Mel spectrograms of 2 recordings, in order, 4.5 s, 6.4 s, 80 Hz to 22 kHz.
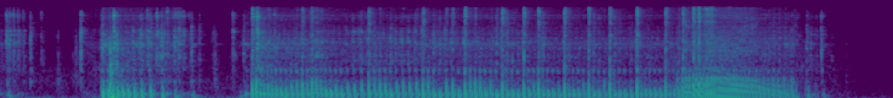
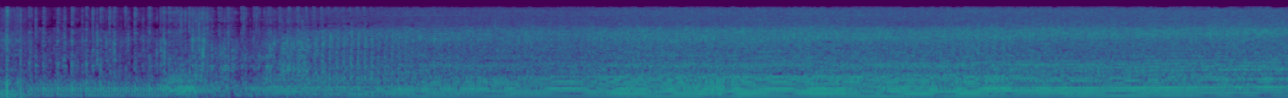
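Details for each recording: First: Echo GT200R string trimmer, two-stroke: starts fully choked, buzzes unevenly about three seconds and dies off choke; running lean, engine wants more fuel, needs carb low-speed (L) screw richening. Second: Echo GT200R two-stroke trimmer after the L screw was adjusted and the drive shaft was repositioned to engage: a high, buzzy note holds a steady, even speed, then winds down cleanly. The H screw was already correct, and it now runs normally.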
